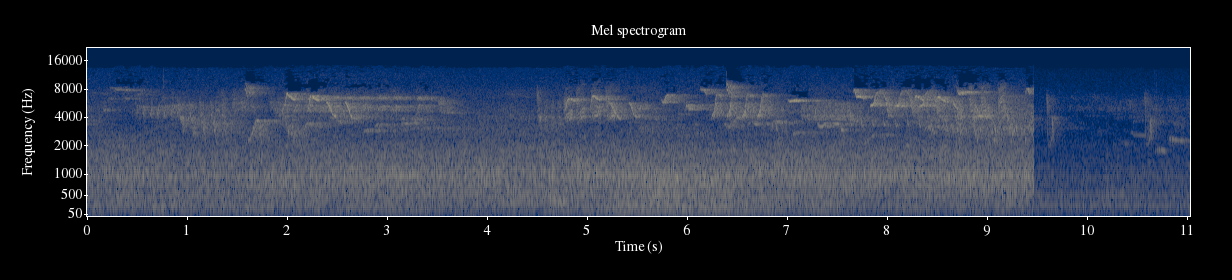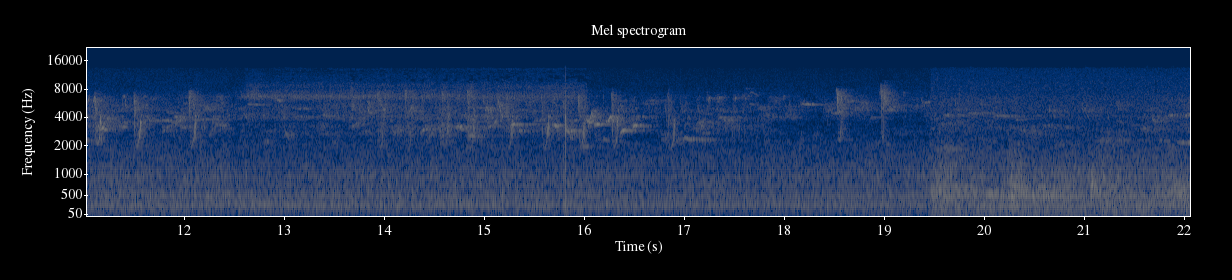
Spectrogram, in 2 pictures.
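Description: Songbirds singing and chirping over a steady rushing outdoor background noise. About nine seconds in, the rushing drops away abruptly, leaving a quieter background with sparser bird chirps.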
